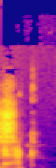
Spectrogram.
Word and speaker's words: Pac: Puck. – Yeah. Brandi Rhodes. – Pack? Puck? – Pac. Like X-Pac.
